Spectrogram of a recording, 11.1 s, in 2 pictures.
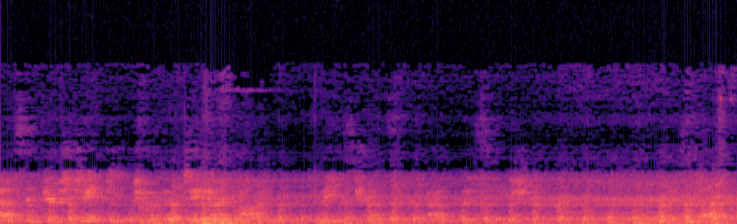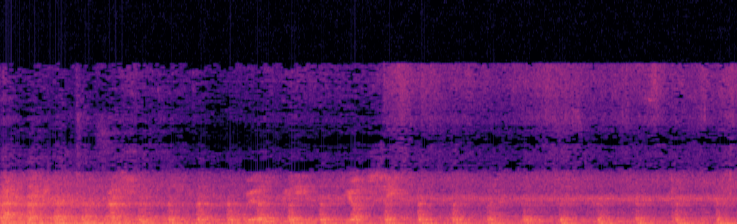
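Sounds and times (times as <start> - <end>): train running from inside: 0.0 - 11.0
wheels clattering on rail joints: 0.0 - 11.0.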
